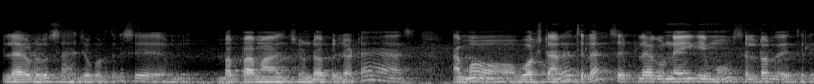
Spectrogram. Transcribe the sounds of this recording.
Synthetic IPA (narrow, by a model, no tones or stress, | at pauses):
pilaeɽusaɦad͡ʒɔkɔɾut̪ʰilise | bapamat͡ʃuɳɖɔpilɔʈaː | mɔbɔsʈãɾet̪ʰilasepilakunej̃kimũselʈɔɾd̪ejt̪ʰilḭ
